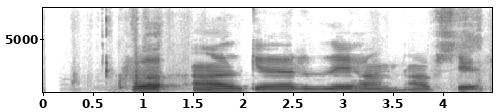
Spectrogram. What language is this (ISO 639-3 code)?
isl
